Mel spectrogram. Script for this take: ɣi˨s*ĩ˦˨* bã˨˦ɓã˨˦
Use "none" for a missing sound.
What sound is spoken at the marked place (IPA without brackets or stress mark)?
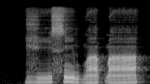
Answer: ĩ˦˨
